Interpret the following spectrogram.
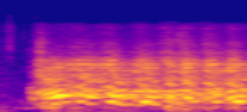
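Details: Diesel Ford truck with new glow plug controller that doesn't click: starter churns engine over in uneven pulses with a brief fire, but it never catches and runs on its own.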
